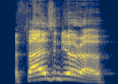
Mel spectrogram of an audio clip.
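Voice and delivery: put-on strange, slightly British weird accent. Retelling a rival bidder's call at an auction, in a strange slightly British accent. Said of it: "Slightly British, slightly weird accent".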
